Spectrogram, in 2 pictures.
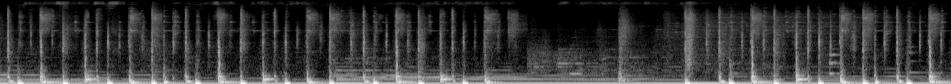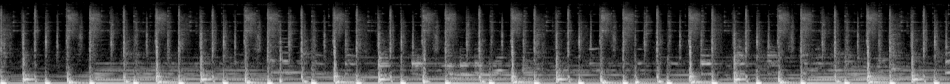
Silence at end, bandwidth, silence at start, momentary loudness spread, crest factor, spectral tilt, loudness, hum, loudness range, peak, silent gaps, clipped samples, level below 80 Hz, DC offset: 0 s; 14.5 kHz; 0 s; 4 LU; 12 dB; -6 dB/octave; -15 LUFS; none; 3 LU; 0 dBFS; none; under 0.1%; -12 dBFS; under 0.1%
